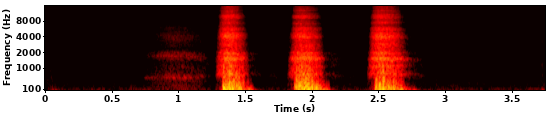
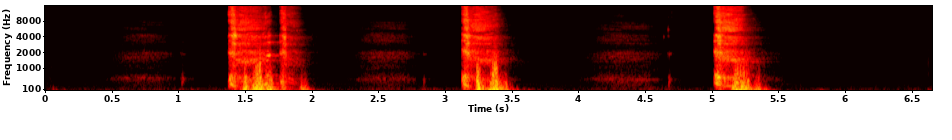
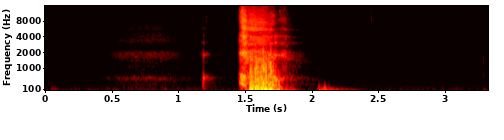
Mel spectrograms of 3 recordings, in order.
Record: {"exhalation_length": "3.8 s", "exhalation_amplitude": 10135, "exhalation_signal_mean_std_ratio": 0.33, "three_cough_length": "6.7 s", "three_cough_amplitude": 14040, "three_cough_signal_mean_std_ratio": 0.32, "cough_length": "3.3 s", "cough_amplitude": 25846, "cough_signal_mean_std_ratio": 0.23, "survey_phase": "beta (2021-08-13 to 2022-03-07)", "age": "18-44", "gender": "Female", "wearing_mask": "No", "symptom_runny_or_blocked_nose": true, "symptom_fatigue": true, "smoker_status": "Never smoked", "respiratory_condition_asthma": false, "respiratory_condition_other": false, "recruitment_source": "Test and Trace", "submission_delay": "3 days", "covid_test_result": "Positive", "covid_test_method": "LFT"}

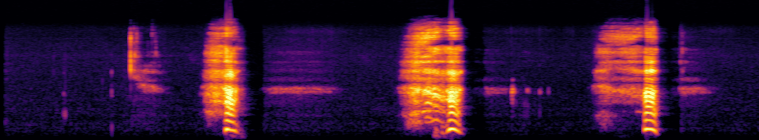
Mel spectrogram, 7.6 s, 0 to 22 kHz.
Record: {"exhalation_length": "7.6 s", "exhalation_amplitude": 30130, "exhalation_signal_mean_std_ratio": 0.24, "survey_phase": "beta (2021-08-13 to 2022-03-07)", "age": "45-64", "gender": "Female", "wearing_mask": "No", "symptom_cough_any": true, "symptom_shortness_of_breath": true, "symptom_sore_throat": true, "symptom_fatigue": true, "symptom_headache": true, "symptom_other": true, "smoker_status": "Never smoked", "respiratory_condition_asthma": false, "respiratory_condition_other": false, "recruitment_source": "Test and Trace", "submission_delay": "2 days", "covid_test_result": "Positive", "covid_test_method": "RT-qPCR", "covid_ct_value": 23.6, "covid_ct_gene": "ORF1ab gene", "covid_ct_mean": 24.2, "covid_viral_load": "12000 copies/ml", "covid_viral_load_category": "Low viral load (10K-1M copies/ml)"}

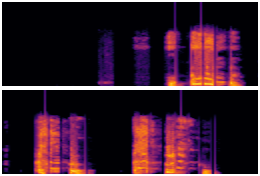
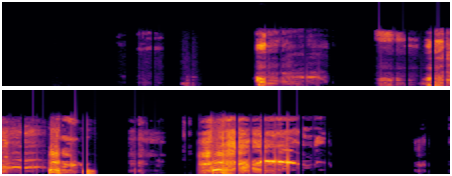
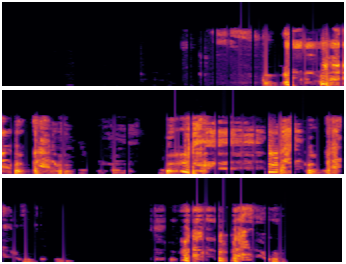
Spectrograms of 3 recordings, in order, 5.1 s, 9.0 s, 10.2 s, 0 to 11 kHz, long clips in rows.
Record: {"three_cough_length": "5.1 s", "three_cough_amplitude": 30927, "three_cough_signal_mean_std_ratio": 0.39, "exhalation_length": "9.0 s", "exhalation_amplitude": 27489, "exhalation_signal_mean_std_ratio": 0.36, "cough_length": "10.2 s", "cough_amplitude": 27757, "cough_signal_mean_std_ratio": 0.39, "survey_phase": "beta (2021-08-13 to 2022-03-07)", "age": "65+", "gender": "Male", "wearing_mask": "No", "symptom_cough_any": true, "symptom_runny_or_blocked_nose": true, "symptom_fever_high_temperature": true, "symptom_headache": true, "symptom_other": true, "symptom_onset": "10 days", "smoker_status": "Ex-smoker", "respiratory_condition_asthma": false, "respiratory_condition_other": true, "recruitment_source": "Test and Trace", "submission_delay": "1 day", "covid_test_result": "Positive", "covid_test_method": "RT-qPCR", "covid_ct_value": 20.4, "covid_ct_gene": "ORF1ab gene", "covid_ct_mean": 21.3, "covid_viral_load": "110000 copies/ml", "covid_viral_load_category": "Low viral load (10K-1M copies/ml)"}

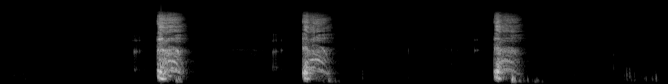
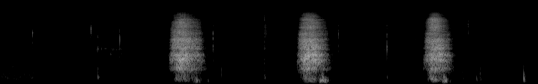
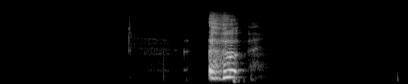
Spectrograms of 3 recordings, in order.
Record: {"three_cough_length": "6.7 s", "three_cough_amplitude": 26028, "three_cough_signal_mean_std_ratio": 0.24, "exhalation_length": "5.4 s", "exhalation_amplitude": 10761, "exhalation_signal_mean_std_ratio": 0.3, "cough_length": "4.1 s", "cough_amplitude": 25050, "cough_signal_mean_std_ratio": 0.21, "survey_phase": "beta (2021-08-13 to 2022-03-07)", "age": "18-44", "gender": "Female", "wearing_mask": "No", "symptom_sore_throat": true, "symptom_onset": "12 days", "smoker_status": "Never smoked", "respiratory_condition_asthma": false, "respiratory_condition_other": false, "recruitment_source": "REACT", "submission_delay": "3 days", "covid_test_result": "Negative", "covid_test_method": "RT-qPCR", "influenza_a_test_result": "Negative", "influenza_b_test_result": "Negative"}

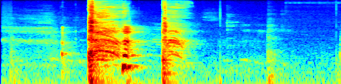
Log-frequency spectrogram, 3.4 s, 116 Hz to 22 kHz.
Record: {"cough_length": "3.4 s", "cough_amplitude": 5539, "cough_signal_mean_std_ratio": 0.34, "survey_phase": "beta (2021-08-13 to 2022-03-07)", "age": "18-44", "gender": "Female", "wearing_mask": "No", "symptom_none": true, "smoker_status": "Ex-smoker", "respiratory_condition_asthma": false, "respiratory_condition_other": false, "recruitment_source": "REACT", "submission_delay": "1 day", "covid_test_result": "Negative", "covid_test_method": "RT-qPCR"}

